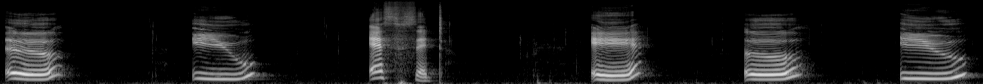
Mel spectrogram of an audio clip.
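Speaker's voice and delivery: ए, ए and यू said loud and drawn out as German umlauts; teacher calling out umlaut letters; German umlaut sounds. Shown as a demonstration. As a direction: sound out each umlaut clearly. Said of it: "जो हैं कि ए".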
